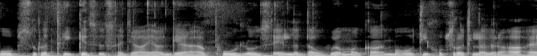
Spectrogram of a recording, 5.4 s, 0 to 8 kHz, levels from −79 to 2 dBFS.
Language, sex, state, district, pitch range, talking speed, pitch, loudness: Hindi, male, Delhi, New Delhi, 100-110 Hz, 180 wpm, 100 Hz, -18 LUFS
